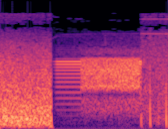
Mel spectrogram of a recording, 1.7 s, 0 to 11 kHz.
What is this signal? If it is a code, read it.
Packet radio (AX.25, as in APRS).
